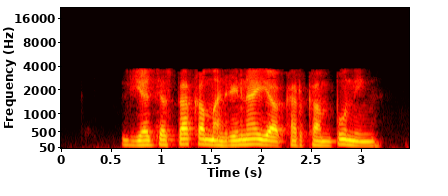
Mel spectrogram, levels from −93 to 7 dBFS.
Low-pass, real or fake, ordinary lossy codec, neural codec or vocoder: 3.6 kHz; fake; MP3, 24 kbps; codec, 16 kHz, 1 kbps, X-Codec, WavLM features, trained on Multilingual LibriSpeech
